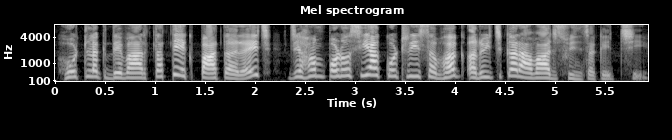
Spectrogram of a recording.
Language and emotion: Maithili, disgusted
